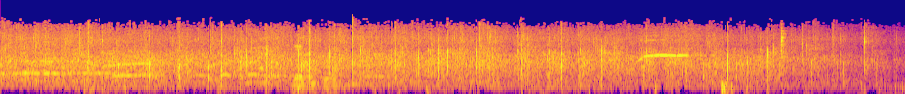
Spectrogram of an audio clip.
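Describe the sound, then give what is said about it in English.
Audience applause welcoming a speaker to the stage at a worship gathering: dense, sustained clapping that stays fairly faint and even throughout. “So why don't we give him a really, really warm welcome as he comes up to speak?”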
